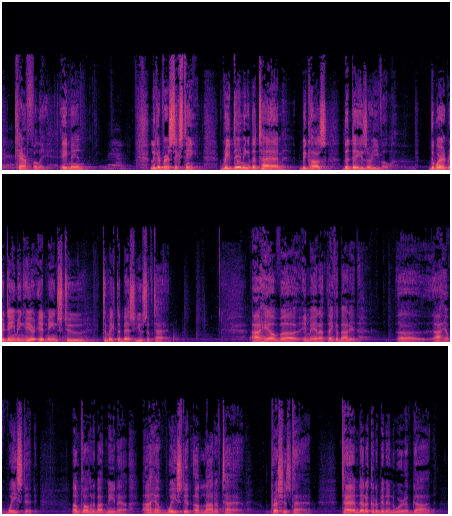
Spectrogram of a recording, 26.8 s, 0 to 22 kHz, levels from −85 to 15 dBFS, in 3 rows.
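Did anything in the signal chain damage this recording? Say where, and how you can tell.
No, nothing in the signal chain stood out as having damaged this audio on listening.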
